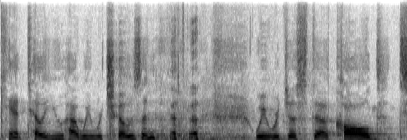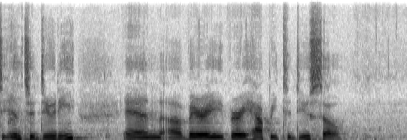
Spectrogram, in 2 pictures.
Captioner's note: laughter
